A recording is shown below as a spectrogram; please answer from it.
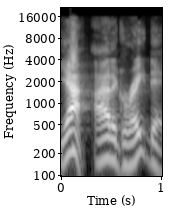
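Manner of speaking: loud, hostile, combative, aggressive tone. Answering a simple random question to show a tone: aggressive tone. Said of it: "aggressive, right?".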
